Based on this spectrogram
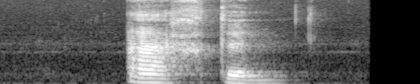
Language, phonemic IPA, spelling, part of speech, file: Dutch, /ˈaxtə(n)/, aagten, noun, Nl-aagten.ogg
- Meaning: plural of aagt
